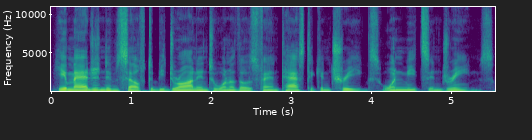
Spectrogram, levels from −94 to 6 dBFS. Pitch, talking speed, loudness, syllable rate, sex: 110 Hz, 175 wpm, -19 LUFS, 5.1 syllables/s, male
